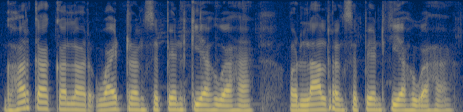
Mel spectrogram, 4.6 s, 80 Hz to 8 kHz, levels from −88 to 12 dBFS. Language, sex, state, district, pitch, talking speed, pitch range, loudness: Hindi, male, Jharkhand, Palamu, 145 Hz, 235 wpm, 135-150 Hz, -14 LUFS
